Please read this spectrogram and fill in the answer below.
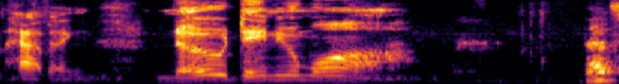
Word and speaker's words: denouement: Powers everyone's there, and he comes out to the bar to do the denouement debriefing.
